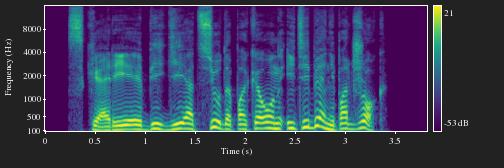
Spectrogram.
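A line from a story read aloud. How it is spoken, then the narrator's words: Inner voices yelling. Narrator (Russian): завопили внутренние слизеринец, гриффиндорец и пуффендуец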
